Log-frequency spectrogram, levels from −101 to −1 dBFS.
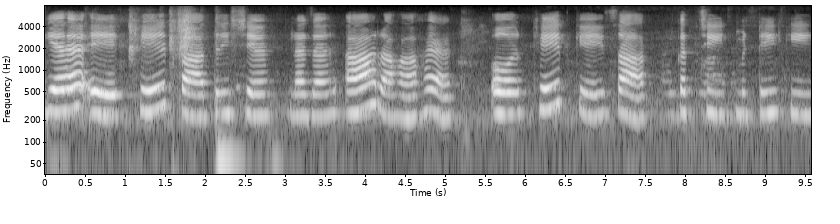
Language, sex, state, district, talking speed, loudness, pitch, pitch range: Hindi, female, Punjab, Fazilka, 105 wpm, -17 LUFS, 245 Hz, 235-260 Hz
